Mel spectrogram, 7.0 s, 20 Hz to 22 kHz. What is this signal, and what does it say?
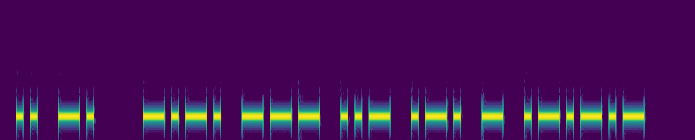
Morse code, heard as a keyed tone, about 17 wpm, 700 Hz. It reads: IN COURT.
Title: Sentences from Top 1600 Words 17wpm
